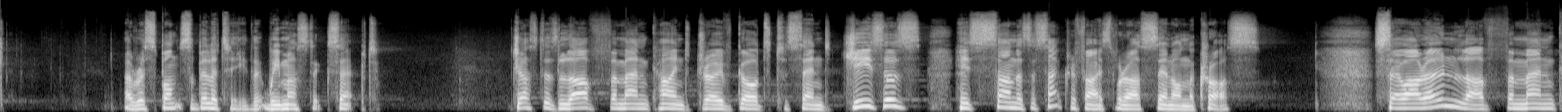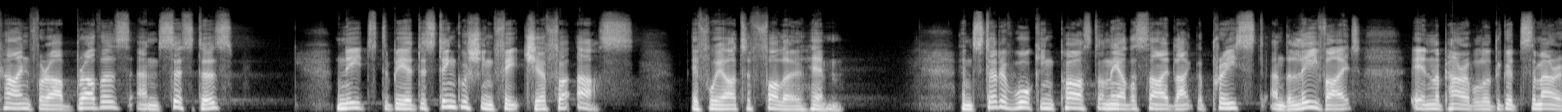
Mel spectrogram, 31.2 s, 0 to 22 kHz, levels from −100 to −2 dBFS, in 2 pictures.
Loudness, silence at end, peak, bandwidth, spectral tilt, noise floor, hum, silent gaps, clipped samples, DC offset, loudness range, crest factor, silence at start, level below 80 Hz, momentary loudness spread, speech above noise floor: -16 LUFS; 0 s; -2 dBFS; 14 kHz; -5 dB/octave; -70 dBFS; none; none; under 0.1%; under 0.1%; 3 LU; 16 dB; 1.25 s; -62 dBFS; 8 LU; 54 dB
